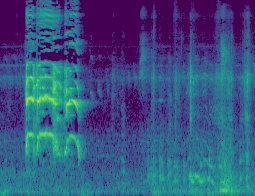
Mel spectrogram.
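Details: Rooster crowing: one loud, harmonic cock-a-doodle-doo lasting about a second, rising then falling at the end, followed by softer clucks and low chicken murmurs.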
